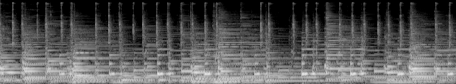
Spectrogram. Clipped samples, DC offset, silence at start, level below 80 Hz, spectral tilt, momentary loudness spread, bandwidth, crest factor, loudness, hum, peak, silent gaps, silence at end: under 0.1%; 0.3%; 0 s; -44 dBFS; -5.5 dB/octave; 4 LU; over 20 kHz; 12 dB; -14 LUFS; none; -2 dBFS; none; 0 s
